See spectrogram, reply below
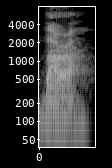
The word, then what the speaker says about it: Burgh: Enter Sir Edward Burr. Well, no, it's actually not anymore. It's about to change. It's spelled B-U-R-G-H, but we're now saying Burrough instead of Burr.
